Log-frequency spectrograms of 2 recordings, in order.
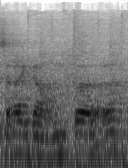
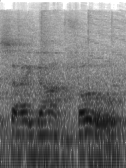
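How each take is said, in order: First: Pho is said with a Vietnamese sound. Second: Pho is said with an American English sound. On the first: This is how the name is really said. The speaker calls it right. "it's really" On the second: Said without knowing the original pronunciation. The speaker calls it wrong. "not knowing any different, we pronounce it"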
